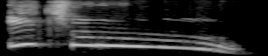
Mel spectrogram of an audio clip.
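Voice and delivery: sudden scream, very high and loud; a cry of pain from inside the monster; one sharp scream of pain; person screaming. A narrator's reading. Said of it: "he heard a screaming of a person".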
